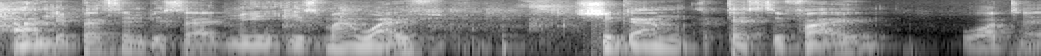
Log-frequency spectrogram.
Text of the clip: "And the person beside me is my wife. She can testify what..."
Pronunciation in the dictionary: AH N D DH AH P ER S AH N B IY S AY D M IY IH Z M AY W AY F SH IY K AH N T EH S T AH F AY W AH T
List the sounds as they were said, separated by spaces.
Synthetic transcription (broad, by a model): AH N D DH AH P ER S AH N B IY S AY D M IY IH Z M AY W AY F SH IY K AH N T EH S T AH F AY W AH T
